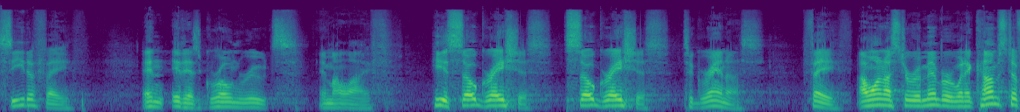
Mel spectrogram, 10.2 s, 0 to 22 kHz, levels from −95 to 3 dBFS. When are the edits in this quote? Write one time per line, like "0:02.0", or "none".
0:03.1
0:04.1
0:05.7
0:08.5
